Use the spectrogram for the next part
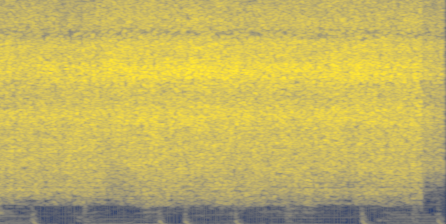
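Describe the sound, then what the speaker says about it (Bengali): Cauliflower pieces fry in a pan of hot oil with a little salt and turmeric, giving a continuous loud hiss and sizzle, with spatula scrapes sounding every half second or so, close up and with no voices. "ওই কপিটার মধ্যে আমি দিয়ে দেবো অল্প করে একটু লবণ অল্প করে হলুদ দিয়ে একটু লাল লাল করে ভেজে নেবো"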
